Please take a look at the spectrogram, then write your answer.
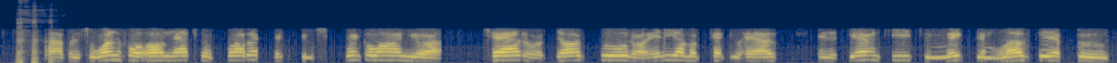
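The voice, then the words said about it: Boston accent. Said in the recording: “We are a Boston-based company, as you can probably tell from my accent”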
